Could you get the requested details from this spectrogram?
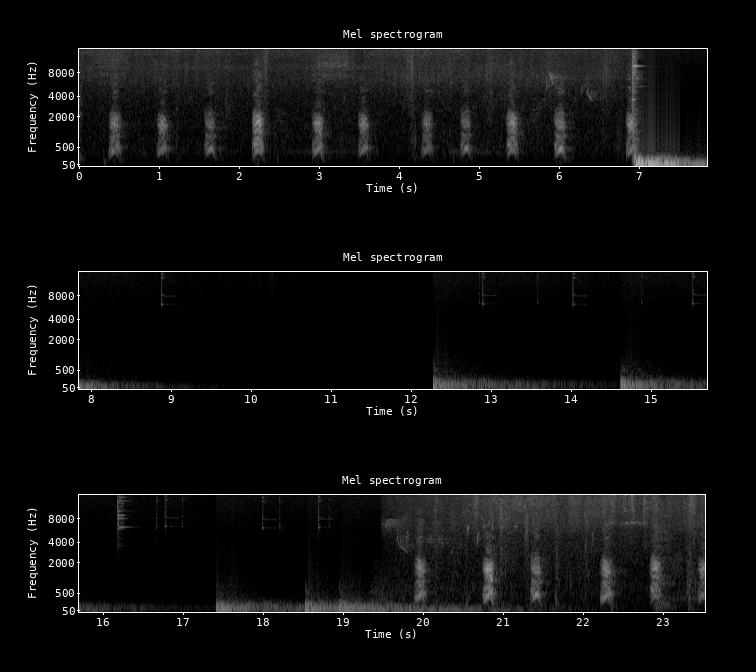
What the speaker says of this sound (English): Stop bothering me, Mutt.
